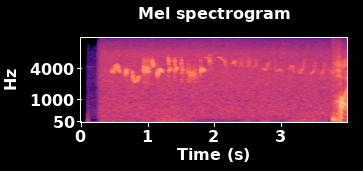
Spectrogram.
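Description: Several birds chirping outdoors, many short calls sliding up and down in pitch, busiest in the first two seconds and then thinning out, over a steady background hiss.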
